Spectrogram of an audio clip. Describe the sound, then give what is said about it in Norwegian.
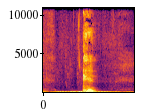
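A single gravelly throat clearing, a short rough burst of about a quarter second standing alone against a quiet background. “Kremter du nå?”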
